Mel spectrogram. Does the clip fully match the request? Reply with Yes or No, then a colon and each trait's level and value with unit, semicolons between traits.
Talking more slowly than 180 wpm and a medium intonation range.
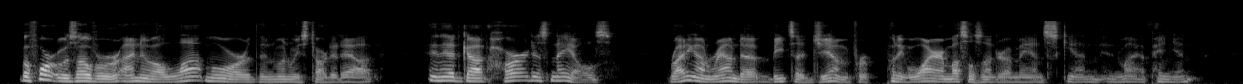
No: average, 185 wpm; average, 4.8 semitones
